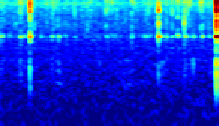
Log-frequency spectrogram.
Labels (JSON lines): {"label": "ambient", "recorder": "HydroMoth"}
